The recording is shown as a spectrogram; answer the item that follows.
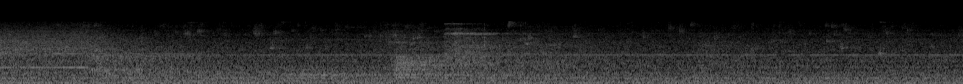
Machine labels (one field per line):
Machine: pump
